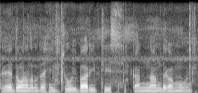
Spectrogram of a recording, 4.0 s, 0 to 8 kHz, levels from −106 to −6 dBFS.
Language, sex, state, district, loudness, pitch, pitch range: Chakma, male, Tripura, Unakoti, -18 LUFS, 120 Hz, 115-125 Hz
